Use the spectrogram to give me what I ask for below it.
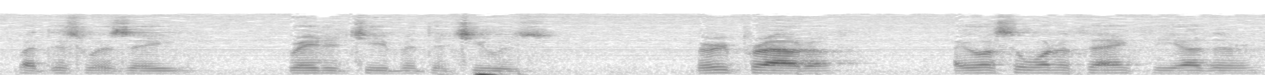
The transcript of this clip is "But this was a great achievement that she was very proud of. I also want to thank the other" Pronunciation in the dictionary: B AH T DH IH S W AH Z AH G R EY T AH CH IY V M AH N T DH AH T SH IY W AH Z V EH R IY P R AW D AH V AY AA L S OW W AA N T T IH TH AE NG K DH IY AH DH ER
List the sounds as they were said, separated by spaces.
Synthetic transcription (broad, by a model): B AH T DH IH S W AH Z AH G R EY T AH CH IY V M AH N DH AH T SH IY W AH Z V EH R IY P R AW D AH V AY AA L S OW W AA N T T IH TH AE NG K DH IY AH DH ER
